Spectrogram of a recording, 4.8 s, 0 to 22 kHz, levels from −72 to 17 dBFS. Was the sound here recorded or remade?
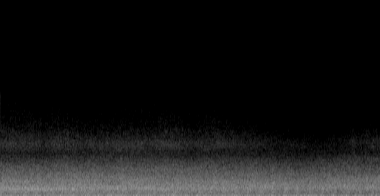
recorded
